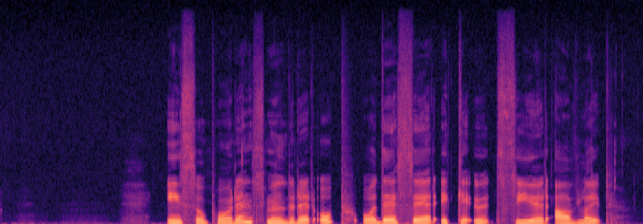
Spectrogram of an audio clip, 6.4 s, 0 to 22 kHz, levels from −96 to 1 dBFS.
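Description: Nothing in this speech recording stood out as a technical problem on listening.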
